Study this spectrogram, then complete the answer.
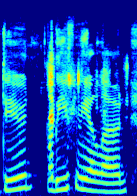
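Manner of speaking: ordinary delivery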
